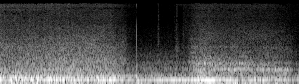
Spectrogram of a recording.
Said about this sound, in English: I'm driving, so if it's a little loud, I have the speakerphone on, and I don't know why my car isn't like one of those quiet cars. I hate that. I love the car, but it's not.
